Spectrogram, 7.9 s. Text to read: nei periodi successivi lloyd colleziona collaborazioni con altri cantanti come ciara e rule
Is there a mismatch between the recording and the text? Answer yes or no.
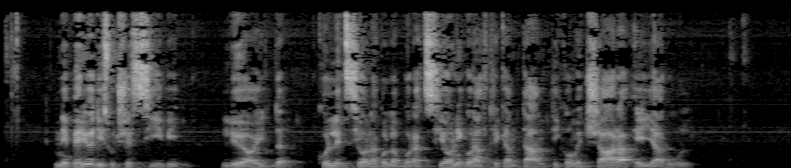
yes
